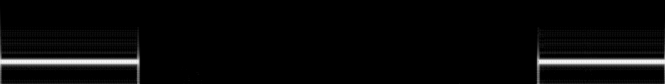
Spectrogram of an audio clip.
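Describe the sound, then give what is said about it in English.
A telephone line tone sounds as a call is placed: two long, level, buzzy tones separated by about four seconds of silence, with no voices. “So let's see if we can get them on the line, folks.”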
